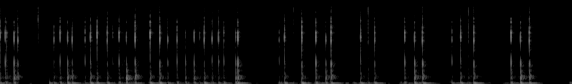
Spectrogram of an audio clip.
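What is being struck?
Wooden bath brush handle.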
